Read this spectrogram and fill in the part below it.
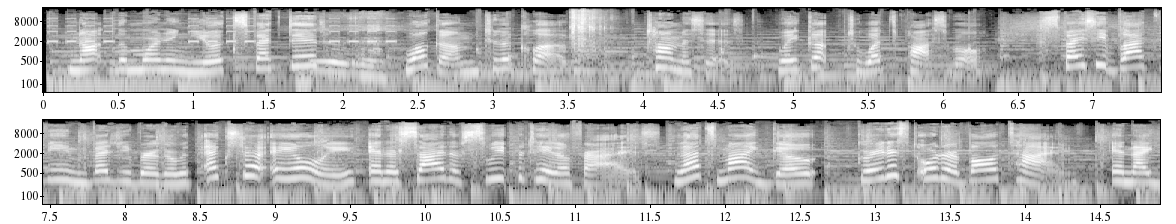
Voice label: commercial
